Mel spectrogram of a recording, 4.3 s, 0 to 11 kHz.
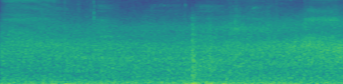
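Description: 2018 Harley-Davidson Tri-Glide's 107-cubic-inch fuel-injected Milwaukee-Eight V-twin idling through aftermarket slip-on mufflers: a steady, low, pulsing exhaust beat.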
